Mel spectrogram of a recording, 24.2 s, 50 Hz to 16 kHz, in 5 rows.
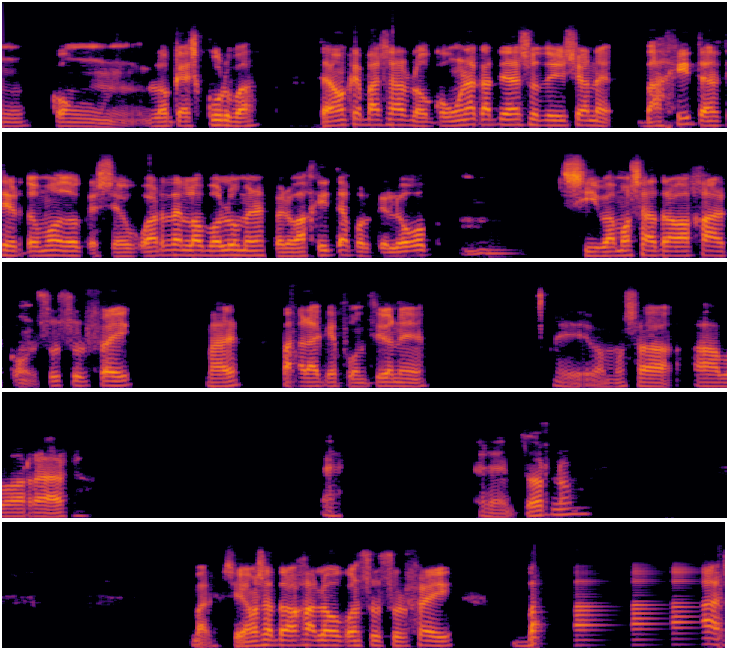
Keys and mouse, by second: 0.5 Tab, 2.2 click, 7.6 click, 13.8 Tab, 14.3 Tab, 20.1 right click, 20.6 Tab, 21.9 click.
